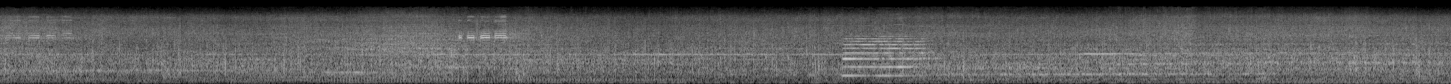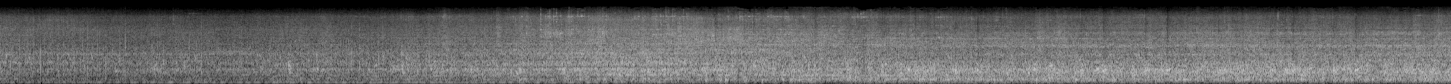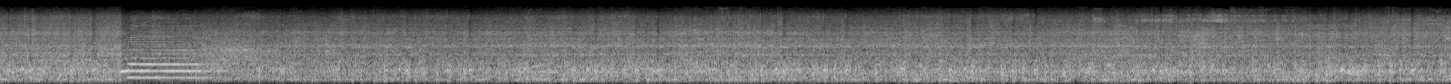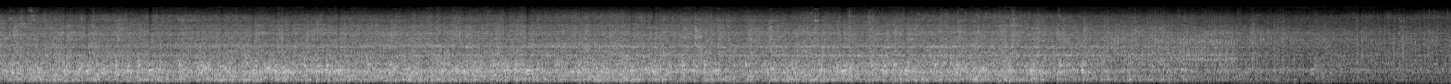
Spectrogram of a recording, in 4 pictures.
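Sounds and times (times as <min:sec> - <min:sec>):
train horn: 0:00.0 - 0:01.0, 0:04.4 - 0:05.4, 0:08.4 - 0:09.5, 0:10.4 - 0:12.7, 0:30.2 - 0:31.8
train wheels clattering on rails: 0:00.0 - 0:58.0.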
